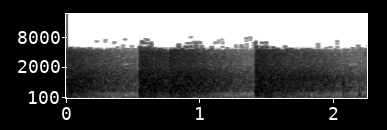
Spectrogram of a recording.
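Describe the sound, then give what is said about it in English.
Gunshots ring out from an arroyo: a few sharp, loud reports, each followed by a long, slowly fading tail. No voices are heard. “That shot came from the arroyo over there.”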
